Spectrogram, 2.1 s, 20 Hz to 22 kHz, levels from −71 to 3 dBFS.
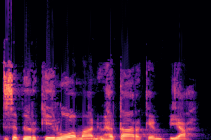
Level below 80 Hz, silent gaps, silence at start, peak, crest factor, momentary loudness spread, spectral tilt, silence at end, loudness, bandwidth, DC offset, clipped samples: -62 dBFS; none; 0.05 s; 0 dBFS; 10 dB; 6 LU; -3.5 dB/octave; 0.2 s; -11 LUFS; over 20 kHz; under 0.1%; 0.7%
